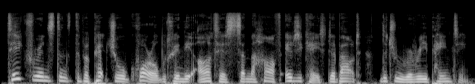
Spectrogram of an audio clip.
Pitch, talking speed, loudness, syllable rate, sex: 135 Hz, 200 wpm, -19 LUFS, 7.1 syllables/s, male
